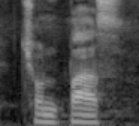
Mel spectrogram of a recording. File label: "txonn pas", Teotitlán del Valle Zapotec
